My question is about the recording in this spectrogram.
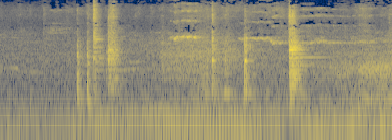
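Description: Metal spatula scraping and knocking against a stainless steel wok while stir-frying. There are several sharp clanks, and the loudest, about four seconds in, rings briefly.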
